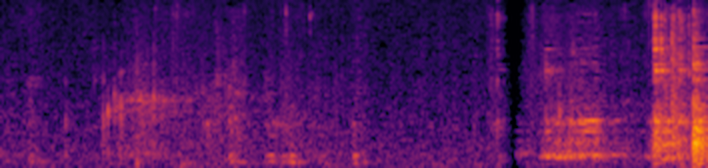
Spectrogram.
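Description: Hands working a plastic hub and thin wires onto a metal tube: faint rustling and rubbing, a short pitched squeak of plastic about three seconds in, then a brief clatter near the end.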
